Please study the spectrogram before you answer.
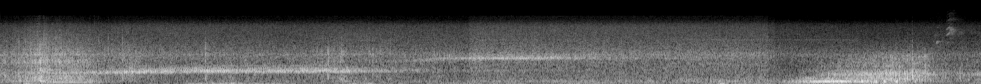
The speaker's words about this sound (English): This is the sound of iceberg calving, brash ice melting, and the trilling of leopard seals, recorded on the West Antarctic Peninsula.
